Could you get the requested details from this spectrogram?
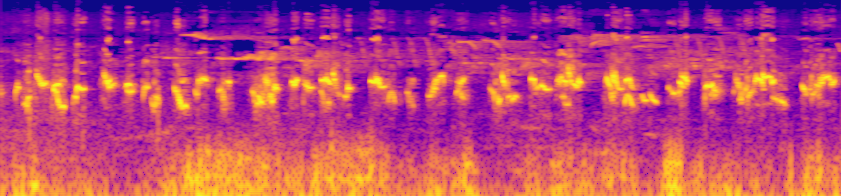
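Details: Bubbling, chattering song of the yellow-vented bulbul, called trucukan in Java, kept going steadily for eight seconds with a faint high whistle behind it. The song is used to prompt rival bulbuls to sing.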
